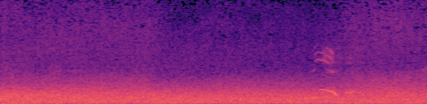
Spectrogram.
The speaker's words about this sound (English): Tides coming in.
